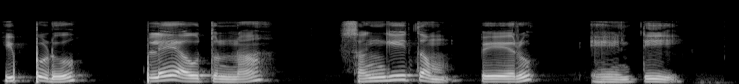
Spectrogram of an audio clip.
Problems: constant background noise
